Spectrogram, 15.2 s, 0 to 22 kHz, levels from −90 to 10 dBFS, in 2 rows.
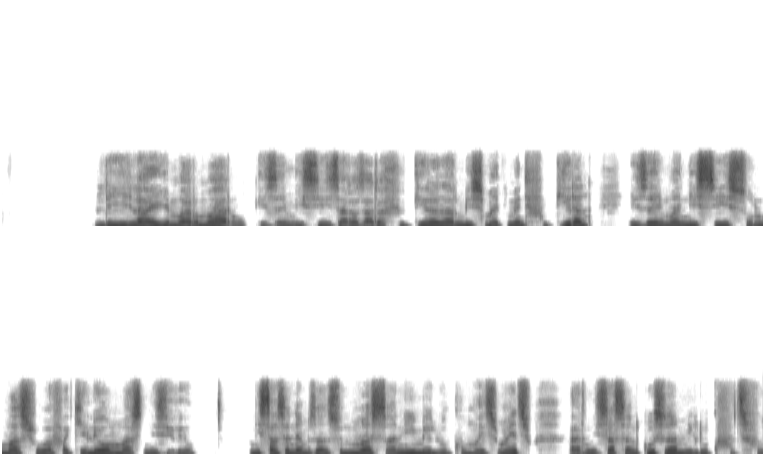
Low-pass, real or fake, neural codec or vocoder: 7.2 kHz; fake; codec, 16 kHz, 2 kbps, FreqCodec, larger model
